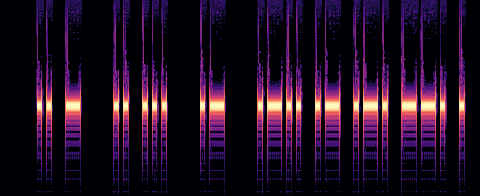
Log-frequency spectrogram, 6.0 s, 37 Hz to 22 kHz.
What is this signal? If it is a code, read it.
Morse code, heard as a keyed tone, about 21 wpm, 700 Hz. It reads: IT IS A LARGE
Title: Sentences from Top 1000 Words - Review Part 5 - 20wpm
